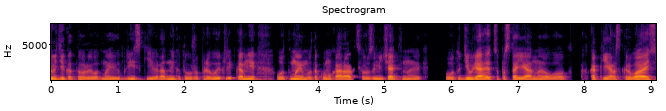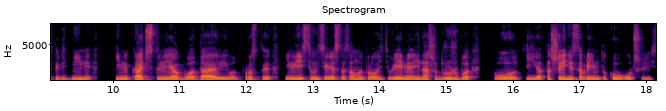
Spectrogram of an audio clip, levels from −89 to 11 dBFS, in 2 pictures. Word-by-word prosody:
люди, 130 -2 +3
которые, 120 -2 -2
вот, 110 -1 -3
мои 110 0 -1
близкие, 115 0 -3
родные, 115 +2 +1
которые 115 -3 -4
уже 110 0 -5
привыкли 150 +10 0
ко 155 -5 +2
мне, 130 -1 +2 0.3
вот 120 -1 -2
к - - -23
моему 120 -1 +2
такому 115 -1 -3
характеру, 115 +1 +1
замечательное, 115 -1 0 0.3
вот, 115 -1 -2
удивляются 145 +6 +5
постоянно, 115 -2 +1
вот, 105 0 -3
к - - -26
как 130 0 -1
я 120 -1 +3
раскрываюсь 130 +4 +5
перед 110 -4 -6
ними, 110 -1 -2 0.3
какими 115 -1 -1
качествами 130 0 +1
я 110 0 +2
обладаю. 110 +3 +2
И, 105 -1 -1
вот, 105 -1 -7
просто 125 -2 -4 0.2
им 115 -1 -1
весело, 120 0 0
интересно 120 +3 -2
со 110 0 -3
мной 110 0 -2
проводить 110 -1 -4
время. 120 0 +2
И 110 - 0
наша 110 +2 -2
дружба, 115 0 -1 0.3
вот, 115 -2 -1
и 110 0 -2
отношения 125 +4 +1
со 120 0 -2
временем 115 0 -1
тока 120 +1 -7
улучшились. 110 -4 -3
115 Hz, 170 wpm, -23 LUFS, 110-125 Hz, 0.3 s, удивляются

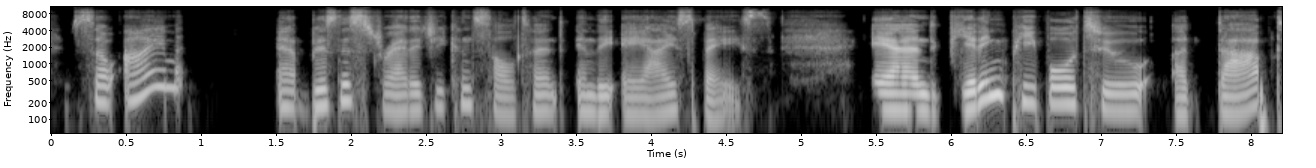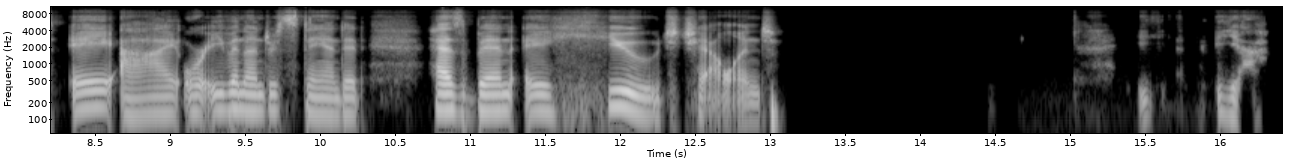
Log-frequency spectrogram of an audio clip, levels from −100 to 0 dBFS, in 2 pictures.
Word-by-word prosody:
So, - - -1
I'm 385 +2 0 0.7
a 165 -1 -2
business 175 +8 +1
strategy 145 +3 -1
consultant 140 -6 -5
in 135 -1 -5
the 130 0 -2
AI 125 +2 -2
space, 145 - -4 0.7
and 145 -2 +7
getting 230 - +4
people 190 -3 0
to 145 -2 -1 0.2
adopt 125 +1 0
AI 130 -5 +1
or 135 - -2
even 145 +1 0
understand 135 -3 0
it 125 -1 -3 0.4
has 145 -2 +7
been 140 +2 +2
a 140 0 0
huge 135 -2 +1
challenge. 95 0 -1 2.4
Y - - -13 0.4
yeah. - - -6
140 Hz, 100 wpm, -27 LUFS, 130-160 Hz, 2.4 s, and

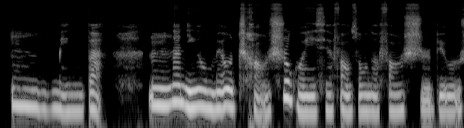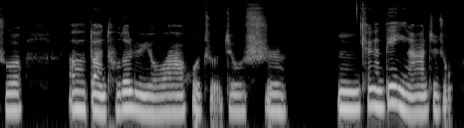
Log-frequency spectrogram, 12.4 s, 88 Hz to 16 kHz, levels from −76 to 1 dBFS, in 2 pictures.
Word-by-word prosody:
嗯， 210 -4 0
明 170 -2 -3
白。 185 0 -1 0.6
嗯， 225 0 +4
那 255 0 +5
您 205 -5 +6
有 205 -1 +4
没 190 0 +3
有 205 +1 +5
尝 160 -5 -3
试 295 - +3
过 175 -12 0
一 160 0 +2
些 170 +1 -5
放 175 -2 -2
松 170 0 -2
的 165 -1 -1
方 175 +1 -5
式， 90 - -2
比 165 - -2
如 165 0 0
说， 180 +1 -2 0.6
呃， 190 0 +1
短 175 -2 +2
途 175 +1 -6
的 195 +1 +4
旅 180 -4 +2
游 160 -1 -1
啊， 165 0 -1
或 175 - -4
者 170 - -8
就 170 -1 -4
是， 175 0 -4 0.6
嗯， 190 -1 +3
看 215 +1 -2
看 205 -1 +2
电 245 +2 +3
影 190 -6 +3
啊 160 +1 0
这 175 -1 -5
种。 - - -7
180 Hz, 200 characters per minute, -24 LUFS, 165-195 Hz, 0.6 s, 您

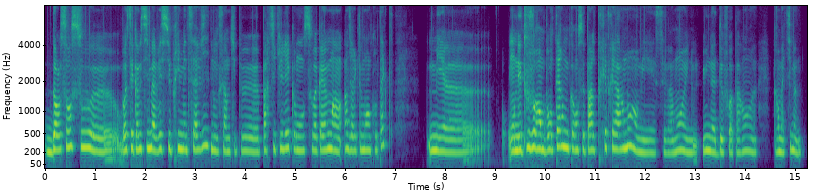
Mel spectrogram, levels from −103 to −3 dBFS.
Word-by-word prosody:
Dans 210 +3 +5
le 230 - +2
sens 275 +3 0
où, - - +4 0.2
heu, 205 - -1 0.3
c'est 255 0 +2
comme 240 0 +2
s'il 250 +1 +3
m'avait 230 0 +2
supprimé 245 0 +1
de 225 - -3
sa 235 -2 -1
vie, 285 +5 -1
donc 220 -3 -1
c'est 225 - -6
un 210 - -2
petit 210 +1 -9
peu 215 -2 -4
particulier 240 +4 -2
comme 240 -2 -4
on 225 0 -1
se 225 - -8
voit 225 -1 -2
quand 230 +1 -2
même 250 0 +5 0.2
indirectement 230 -1 -1
en - - -2
contact, 265 +8 -10 0.7
mais 225 -2 +2
heu, 195 -1 -5 0.7
on 220 +1 +3
est 230 -1 +3
toujours 270 +1 +5
en 245 0 +6
bons 235 +1 +1
termes 280 +1 +5
quand 245 -3 -2
on - - +1
se 235 0 -4
parle 230 0 0
très 265 - -4
très 260 -1 -3
rarement, 250 +1 +3
mais 195 -2 -3
c'est 195 +1 -9
vraiment 200 +5 -3
u 195 -2 -4
1 225 0 +2
à 200 - -1
2 195 +1 -2
fois 195 -1 -7
par 195 +1 -8
an, 215 -2 -5 0.4
grand 210 - -5
maximum. 200 0 -3
230 Hz, 215 wpm, -24 LUFS, 210-245 Hz, 0.7 s, en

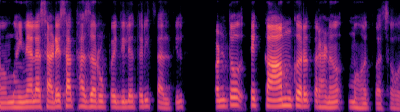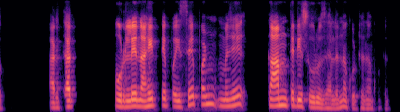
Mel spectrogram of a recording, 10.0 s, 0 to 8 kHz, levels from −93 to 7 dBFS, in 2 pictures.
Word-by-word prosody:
महिन्याला 145 +2 +2
₹7500 155 -1 0
दिले 140 +1 -4
तरी 155 +2 -6
चालतील. 125 +3 -9 0.4
पण 160 +1 -2
तो 200 -1 0
ते 190 - +1
काम 170 +2 +6
करत 165 -3 -1
राहणं 140 -1 -3
महत्वाचं 120 -2 -10
होतं. 110 -2 -15 0.6
अर्थात 130 +4 +2 0.5
पुरले 160 +1 +6
नाहीत 170 +3 +6
ते 185 - -1
पैसे, 165 +2 -3
पण 220 +1 -4
म्हणजे 175 +5 -2 0.3
काम 180 +2 +7
तरी 175 -2 +1
सुरू 140 -5 -3
झालं 115 +1 -8
ना 160 - -6
कुठे 120 - -15
ना 110 - -12
कुठे. 105 -1 -26
155 Hz, 170 wpm, -23 LUFS, 135-170 Hz, 0.6 s, काम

